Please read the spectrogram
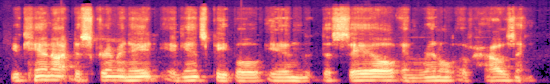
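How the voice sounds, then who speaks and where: Somewhat breathy speech in an American accent at a fairly slow pace. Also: man. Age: 60s. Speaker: retiring state politician. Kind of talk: webinar talk. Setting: webinar.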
